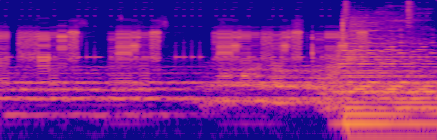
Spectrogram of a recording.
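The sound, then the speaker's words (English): Whale song: a few repeated tonal, harmonic calls in short bursts, then a louder, deep rumbling swell that fills the last second, with no voices present. “Whales. Now is this sperm or blue tip?”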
